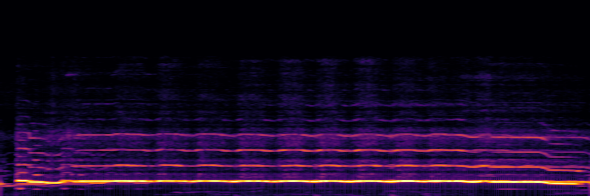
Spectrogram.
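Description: Background music: a flute holding one long, steady high note.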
